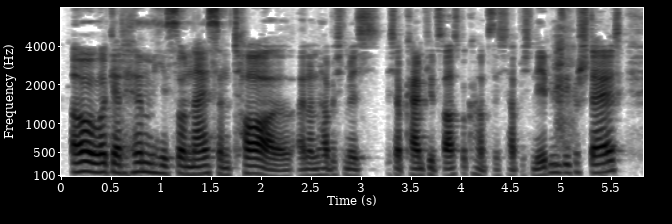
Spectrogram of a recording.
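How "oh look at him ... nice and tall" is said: put-on diva voice, higher and louder. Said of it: "sie sagte dann so".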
